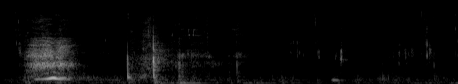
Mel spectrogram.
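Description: A person chewing a mouthful of instant noodles: a short noisy burst of mouth sound about half a second in, then a few small sharp clicks and faint wet mouth sounds that thin out.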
